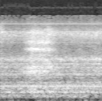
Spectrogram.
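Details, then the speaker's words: Diesel heater cold startup: glow plug on, drawing most power, fan blowing cold air; soft even whoosh of the blower, no combustion roar yet, just before fuel pump ticking and ignition; normal startup. "where it's using most of its power is when the glow plugs on you can see the little these little arrow arrows going back and forth that means the airs flowing of course the fans on you can hear it cold air coming through"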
